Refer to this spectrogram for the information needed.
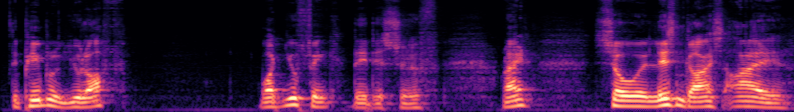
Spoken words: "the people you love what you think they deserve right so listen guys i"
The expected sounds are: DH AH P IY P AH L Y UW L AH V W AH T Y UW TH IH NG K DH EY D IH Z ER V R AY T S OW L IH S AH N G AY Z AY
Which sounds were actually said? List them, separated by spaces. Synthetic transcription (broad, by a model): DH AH P IY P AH L Y UW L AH F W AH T Y UW TH IH NG K DH EY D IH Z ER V R AY T S OW L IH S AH N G AY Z AY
